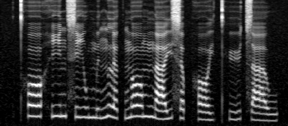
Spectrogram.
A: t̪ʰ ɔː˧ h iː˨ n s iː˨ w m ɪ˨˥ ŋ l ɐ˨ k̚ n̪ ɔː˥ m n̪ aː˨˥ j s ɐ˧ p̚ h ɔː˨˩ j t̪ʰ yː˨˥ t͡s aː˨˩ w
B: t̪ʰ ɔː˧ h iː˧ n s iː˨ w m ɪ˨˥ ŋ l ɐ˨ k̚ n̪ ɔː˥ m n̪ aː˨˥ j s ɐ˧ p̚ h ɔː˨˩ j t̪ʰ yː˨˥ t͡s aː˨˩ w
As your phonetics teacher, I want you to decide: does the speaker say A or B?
B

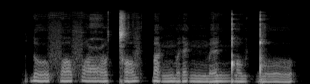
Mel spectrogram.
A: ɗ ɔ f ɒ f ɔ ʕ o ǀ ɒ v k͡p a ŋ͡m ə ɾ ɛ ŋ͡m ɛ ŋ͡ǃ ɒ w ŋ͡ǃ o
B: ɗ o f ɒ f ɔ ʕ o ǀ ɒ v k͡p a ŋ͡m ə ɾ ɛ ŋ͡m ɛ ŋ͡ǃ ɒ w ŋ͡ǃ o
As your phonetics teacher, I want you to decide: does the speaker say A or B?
B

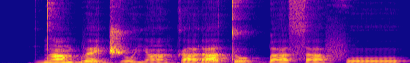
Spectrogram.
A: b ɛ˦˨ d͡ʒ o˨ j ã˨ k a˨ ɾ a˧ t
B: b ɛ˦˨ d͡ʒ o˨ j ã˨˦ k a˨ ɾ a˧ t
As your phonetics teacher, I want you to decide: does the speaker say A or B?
A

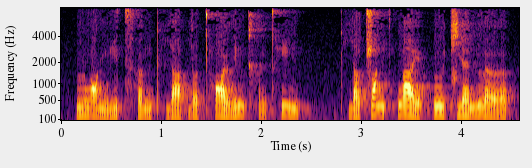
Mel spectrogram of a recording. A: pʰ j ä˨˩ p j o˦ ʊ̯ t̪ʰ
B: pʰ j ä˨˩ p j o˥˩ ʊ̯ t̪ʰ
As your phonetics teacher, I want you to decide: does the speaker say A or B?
A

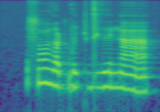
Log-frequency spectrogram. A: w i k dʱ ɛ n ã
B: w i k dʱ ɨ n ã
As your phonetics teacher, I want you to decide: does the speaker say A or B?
B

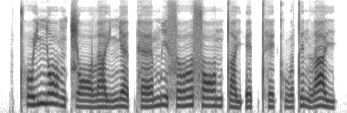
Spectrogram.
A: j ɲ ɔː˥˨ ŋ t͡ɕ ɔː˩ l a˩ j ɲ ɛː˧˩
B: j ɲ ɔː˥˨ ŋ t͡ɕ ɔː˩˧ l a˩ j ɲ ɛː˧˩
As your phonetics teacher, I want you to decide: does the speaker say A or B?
A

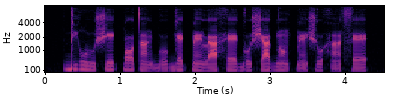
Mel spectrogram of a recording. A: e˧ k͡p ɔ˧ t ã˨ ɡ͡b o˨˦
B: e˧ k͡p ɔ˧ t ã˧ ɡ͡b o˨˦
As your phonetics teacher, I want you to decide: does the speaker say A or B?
A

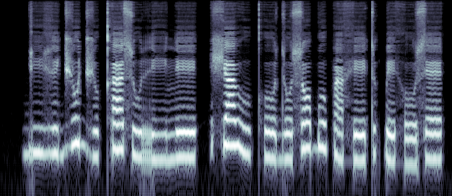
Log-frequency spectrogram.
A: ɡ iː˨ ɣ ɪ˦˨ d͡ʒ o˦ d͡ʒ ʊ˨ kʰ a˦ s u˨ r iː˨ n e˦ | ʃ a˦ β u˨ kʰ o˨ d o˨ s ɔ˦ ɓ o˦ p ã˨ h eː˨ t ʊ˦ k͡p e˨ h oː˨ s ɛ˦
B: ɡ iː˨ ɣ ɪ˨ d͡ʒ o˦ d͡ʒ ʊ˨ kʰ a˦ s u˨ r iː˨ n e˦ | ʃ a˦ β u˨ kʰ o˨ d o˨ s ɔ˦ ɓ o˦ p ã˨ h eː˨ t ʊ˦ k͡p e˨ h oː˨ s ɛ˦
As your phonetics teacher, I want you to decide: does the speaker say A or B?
B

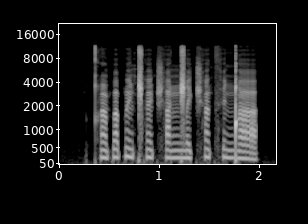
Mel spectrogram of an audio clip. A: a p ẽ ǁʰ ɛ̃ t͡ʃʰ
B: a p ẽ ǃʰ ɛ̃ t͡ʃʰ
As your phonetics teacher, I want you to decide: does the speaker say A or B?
A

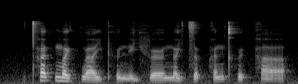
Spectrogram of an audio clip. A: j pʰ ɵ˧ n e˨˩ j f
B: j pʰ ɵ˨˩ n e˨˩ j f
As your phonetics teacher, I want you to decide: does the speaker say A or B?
B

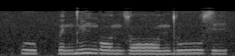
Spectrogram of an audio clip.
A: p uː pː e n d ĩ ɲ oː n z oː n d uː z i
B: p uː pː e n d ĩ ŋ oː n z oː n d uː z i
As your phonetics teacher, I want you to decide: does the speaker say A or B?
B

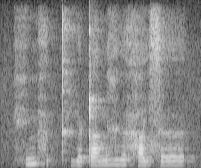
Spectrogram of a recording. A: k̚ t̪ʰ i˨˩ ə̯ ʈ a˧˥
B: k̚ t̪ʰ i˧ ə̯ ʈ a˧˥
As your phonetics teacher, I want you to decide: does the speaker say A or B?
A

